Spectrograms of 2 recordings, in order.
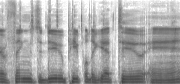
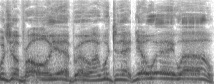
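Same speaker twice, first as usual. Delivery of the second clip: laid-back bro voice, very high pitch, slow; 11 semitones higher than usual. Imitating how Cam sounds: imitating Cam's bro tone. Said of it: "Cam sounds like that".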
